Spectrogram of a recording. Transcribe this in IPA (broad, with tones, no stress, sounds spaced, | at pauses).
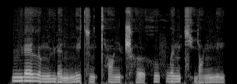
n̪ ɥ ɛ˥ l ʊ˧˥ ŋ l ɥ ɛ̰˨˩ n n̪ i˥˩ t͡s ʊ˩ ŋ t̪ʰ ɑ˧˥ ŋ ʈ͡ʂʰ ɤ̰˨˩ x u˥˩ f w ə˥ n t͡ɕʰ j ɑ˧˥ ŋ n̪ i˥˩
